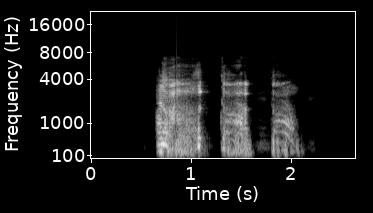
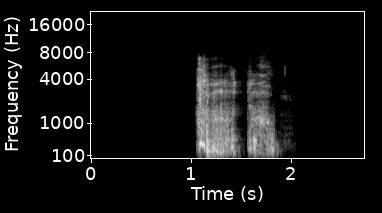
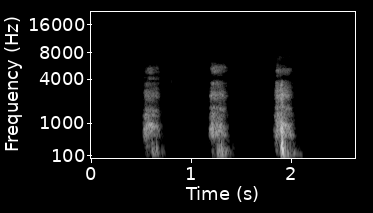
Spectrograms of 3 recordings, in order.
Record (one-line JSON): {"three_cough_length": "2.6 s", "three_cough_amplitude": 29457, "three_cough_signal_mean_std_ratio": 0.42, "cough_length": "2.7 s", "cough_amplitude": 28591, "cough_signal_mean_std_ratio": 0.34, "exhalation_length": "2.6 s", "exhalation_amplitude": 21867, "exhalation_signal_mean_std_ratio": 0.25, "survey_phase": "beta (2021-08-13 to 2022-03-07)", "age": "45-64", "gender": "Male", "wearing_mask": "No", "symptom_cough_any": true, "symptom_runny_or_blocked_nose": true, "symptom_shortness_of_breath": true, "symptom_sore_throat": true, "symptom_fatigue": true, "symptom_fever_high_temperature": true, "symptom_headache": true, "smoker_status": "Never smoked", "respiratory_condition_asthma": false, "respiratory_condition_other": false, "recruitment_source": "Test and Trace", "submission_delay": "1 day", "covid_test_result": "Positive", "covid_test_method": "LFT"}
